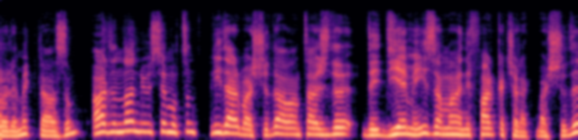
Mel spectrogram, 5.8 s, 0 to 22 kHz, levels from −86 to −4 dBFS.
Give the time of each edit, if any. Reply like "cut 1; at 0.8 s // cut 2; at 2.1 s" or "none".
cut 1; at 2.0 s // cut 2; at 3.6 s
